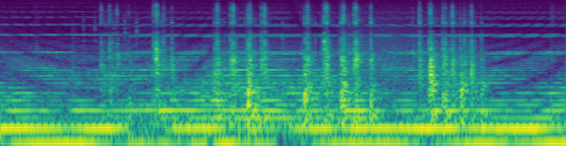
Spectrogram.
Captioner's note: doorknob jiggling; suspenseful music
